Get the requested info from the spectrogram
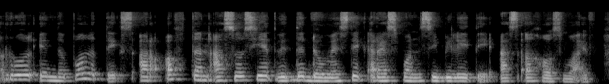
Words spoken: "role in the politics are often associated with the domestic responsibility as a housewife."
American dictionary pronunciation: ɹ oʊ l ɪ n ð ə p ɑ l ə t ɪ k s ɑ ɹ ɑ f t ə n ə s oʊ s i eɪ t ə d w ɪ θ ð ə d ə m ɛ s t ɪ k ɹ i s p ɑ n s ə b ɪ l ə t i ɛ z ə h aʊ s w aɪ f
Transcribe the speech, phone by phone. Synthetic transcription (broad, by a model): ɹ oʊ l ɪ n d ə p ɑ l ə t ɪ k s ɑ ɹ ɑ f t ə n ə s oʊ s i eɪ t w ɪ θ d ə d ə m ɛ s t ɪ k ɹ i s p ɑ n s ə b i l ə t i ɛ s ə h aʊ s w aɪ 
